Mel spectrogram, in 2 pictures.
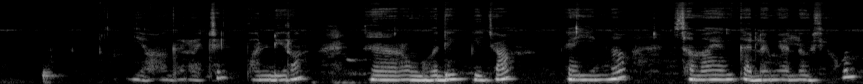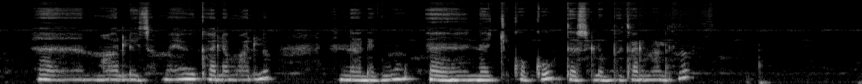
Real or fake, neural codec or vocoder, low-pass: fake; vocoder, 44.1 kHz, 128 mel bands every 512 samples, BigVGAN v2; 19.8 kHz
